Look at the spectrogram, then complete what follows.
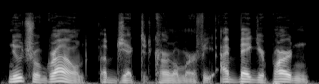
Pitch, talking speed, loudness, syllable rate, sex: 100 Hz, 170 wpm, -18 LUFS, 5.8 syllables/s, male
